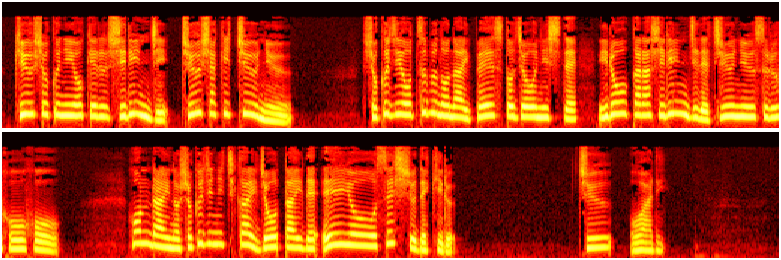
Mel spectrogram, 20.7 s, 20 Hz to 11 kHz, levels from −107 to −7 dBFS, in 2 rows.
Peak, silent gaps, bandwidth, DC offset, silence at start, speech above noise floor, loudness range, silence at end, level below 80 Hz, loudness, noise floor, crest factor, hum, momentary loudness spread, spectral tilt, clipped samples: -8 dBFS; none; 8 kHz; under 0.1%; 0.2 s; 52 dB; 8 LU; 1.55 s; -68 dBFS; -24 LUFS; -76 dBFS; 16 dB; none; 7 LU; -5 dB/octave; under 0.1%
